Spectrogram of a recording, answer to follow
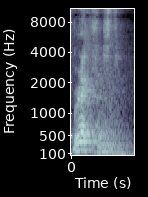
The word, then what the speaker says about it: breakfast: This is the word breakfast. This is the strong syllable.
